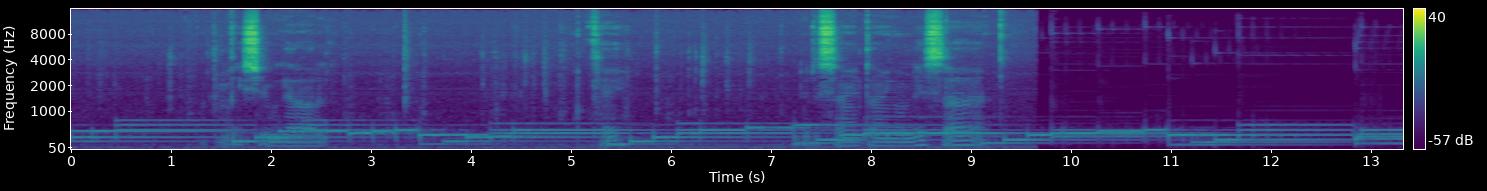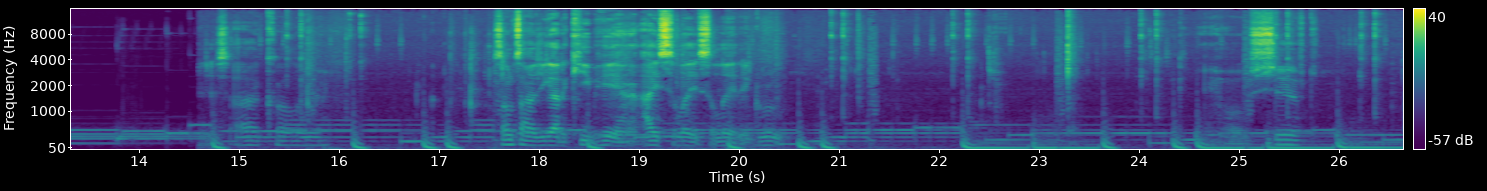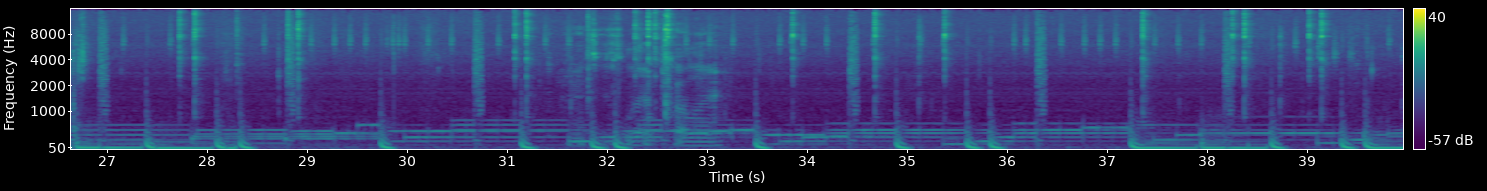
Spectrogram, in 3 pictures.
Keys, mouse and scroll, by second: 0.0 =, 0.2 =, 0.6-2.7 scroll down 8, 1.0 =, 2.7-3.9 scroll up 8, 4.3 -, 4.5 -, 4.7-5.6 scroll up 4, 4.9 -, 5.9 scroll down 1, 6.2 =, 6.5 =, 6.7 scroll down 1, 9.2-10.3 drag, 10.5 click, 10.7-11.8 drag, 12.0 click, 12.2 click, 13.0 click, 13.8 -, 14.0 scroll down 2, 14.3 =, 14.4 scroll up 2, 15.4 click, 16.0 click, 20.9 click, 22.1 click, 24.0-25.4 shift+drag, 26.2 shift+click, 27.7 click, 28.8 click, 31.0 click, 32.2 click, 33.8-34.8 drag, 35.3-37.5 drag, 38.2 click, 39.0 click.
